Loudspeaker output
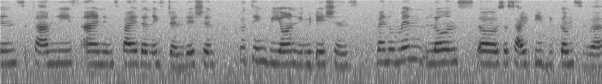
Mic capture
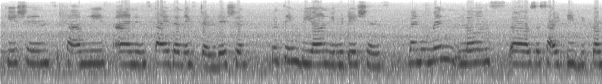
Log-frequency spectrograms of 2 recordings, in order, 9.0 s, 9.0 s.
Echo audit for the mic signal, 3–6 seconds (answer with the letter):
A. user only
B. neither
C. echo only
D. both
C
